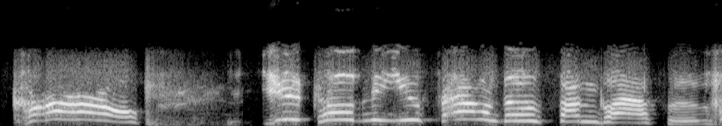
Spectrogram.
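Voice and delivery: very high, loud, slow Ukrainian mom; screaming Ukrainian accent. Retold or imitated. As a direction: shriek it in a thick Ukrainian accent. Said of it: "thick Ukrainian accent, like, screaming".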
